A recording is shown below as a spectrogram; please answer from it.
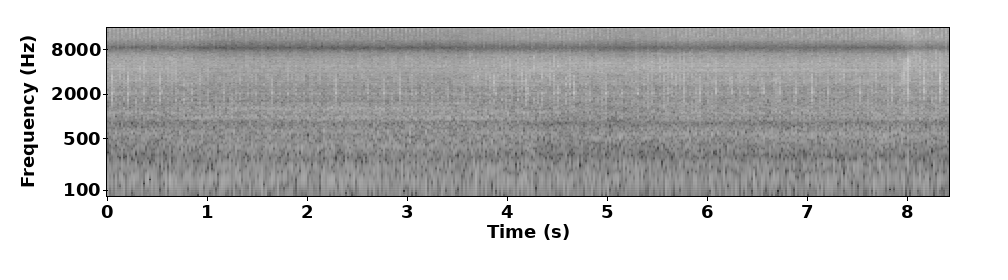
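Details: Renault F4R engine, hot, at idle: sharp, regular ticking knock about three times a second over the engine; knock when hot, cause not pinned down.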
